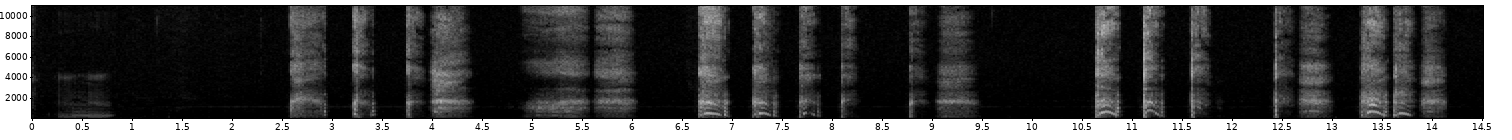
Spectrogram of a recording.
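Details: Acted, wordless cough performance by a male voice actor, all simulated: a brief groan, then clusters of short dry coughs, some strained and breathy, portraying illness, with hyperventilation also in the set; imitated cough.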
